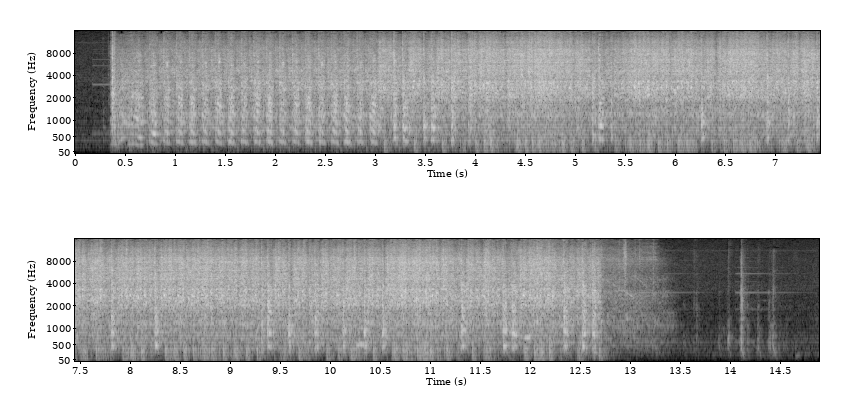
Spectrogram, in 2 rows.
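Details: 2002 VW Passat, previously no-crank no-start, after drying a wet, sweating cover with a hair dryer: brisk crank catches at once and settles into an even smooth idle about twelve seconds; normal start.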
